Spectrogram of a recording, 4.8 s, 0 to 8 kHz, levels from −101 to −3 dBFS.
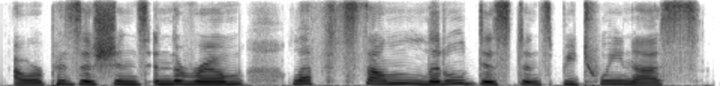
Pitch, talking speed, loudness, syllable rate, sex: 235 Hz, 140 wpm, -17 LUFS, 4.1 syllables/s, female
